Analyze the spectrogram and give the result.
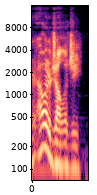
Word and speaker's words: allergology: Because you say allergy, so I guess you do a soft G there. Allergology.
